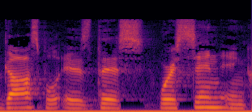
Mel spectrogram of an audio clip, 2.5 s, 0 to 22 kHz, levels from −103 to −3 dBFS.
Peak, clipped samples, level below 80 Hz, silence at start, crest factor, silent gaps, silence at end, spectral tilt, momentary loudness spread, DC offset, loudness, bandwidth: -20 dBFS; under 0.1%; -64 dBFS; 0 s; 18 dB; none; 0 s; -4 dB/octave; 6 LU; 1%; -38 LUFS; 11 kHz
